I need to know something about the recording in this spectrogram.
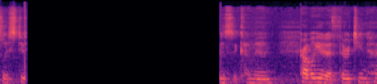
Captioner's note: audio goes out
